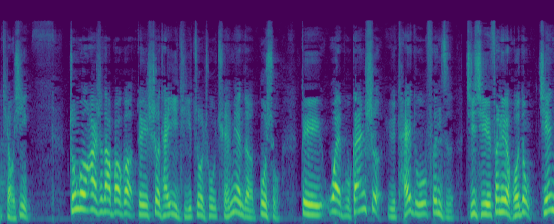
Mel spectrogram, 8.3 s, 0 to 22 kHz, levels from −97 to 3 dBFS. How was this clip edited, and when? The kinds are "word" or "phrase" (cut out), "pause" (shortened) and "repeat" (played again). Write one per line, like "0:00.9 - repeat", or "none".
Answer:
0:06.9 - pause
